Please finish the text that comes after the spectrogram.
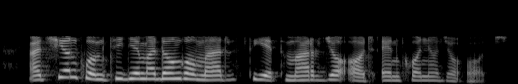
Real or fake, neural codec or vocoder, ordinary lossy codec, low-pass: fake; codec, 16 kHz, 4 kbps, X-Codec, HuBERT features, trained on LibriSpeech; none; 3.6 kHz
